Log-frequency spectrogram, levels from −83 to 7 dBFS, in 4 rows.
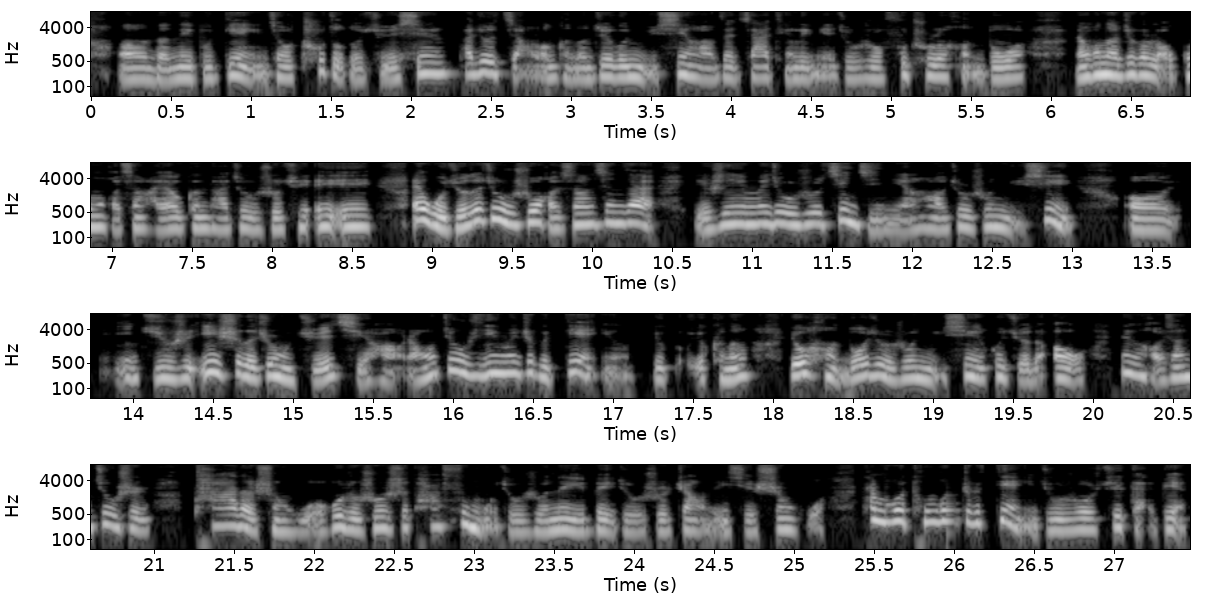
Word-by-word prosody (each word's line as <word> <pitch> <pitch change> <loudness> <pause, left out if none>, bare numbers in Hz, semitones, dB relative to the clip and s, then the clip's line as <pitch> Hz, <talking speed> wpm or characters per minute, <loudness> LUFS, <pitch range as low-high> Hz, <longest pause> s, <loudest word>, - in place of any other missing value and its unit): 呃， 160 +1 +2
的 155 -1 -1
那 170 +3 +1
部 170 0 -5
电 195 +3 0
影 170 - -3
叫 180 -2 -2
《出 265 - -4
走 190 -8 -2
的 155 - -6
决 155 0 -5
心》， 230 +6 +1
它 210 - 0
就 240 +1 +2
讲 225 - -6
了 - - -2
可 175 -2 -8
能 160 - -3
这 190 +2 0
个 180 - +3
女 180 -1 0
性 220 -3 0
哈， 160 -3 -3
在 175 0 -4
家 175 +1 -4
庭 160 -1 -7
里 165 - -2
面 185 - -6
就 165 -3 -9
是 170 - -9
说 165 -1 -2
付 210 +5 -5
出 200 - -5
了 190 -1 +2
很 - - -6
多， 170 +2 0 0.3
然 175 - +3
后 210 - +6
呢， 215 -2 +7
这 215 - +2
个 210 - +4
老 185 - +1
公 200 0 0
好 160 - -7
像 180 +3 -3
还 165 -2 -4
要 180 +1 +2
跟 180 0 -1
她 165 -2 -4
就 175 -1 -4
是 170 - -13
说 170 - -1
去 190 +2 -5
AA。 200 +1 +1 0.2
哎， 305 - +9
我 195 -11 +8
觉 185 +3 +3
得 290 +7 +5
就 295 -6 +6
是 225 - -2
说 265 - +6
好 175 -9 0
像 230 +5 +2
现 250 +1 0
在 255 -1 +6 0.2
也 165 - -3
是 210 +7 0
因 235 0 +3
为 240 - +2
就 240 -1 +3
是 220 - 0
说 240 - +1
近 255 +4 +2
几 150 -10 -5
年 150 +3 -7
哈， 170 -2 -2
就 190 +2 -2
是 - - -10
说 200 - -2
女 180 -3 -1
性， 285 - 0 0.3
呃， 165 -2 +2 0.2
意 195 - -6
就 190 0 -1
是 185 0 +1
意 280 +8 +4
识 250 -1 +1
的 195 - +5
这 205 - 0
种 190 -6 +4
崛 165 +4 0
起 225 - -4
哈。 - - -4
然 - - -2
后 245 - +3
就 295 +1 +3
是 230 - -1
因 265 +3 +5
为 265 0 +4
这 275 +2 -1
个 200 - +1
电 285 +9 0
影 235 - -11
有 180 - -2 0.2
有 185 - -2
可 200 -1 -6
能 180 +5 +3 0.2
有 235 +2 +8
很 210 -7 -1
多 205 +4 +3
就 230 - +2
是 180 - 0
说 190 +2 -1
女 185 -1 0
性 205 -1 0
会 205 +3 -2
觉 165 -4 -4
得， 160 - -4
哦， 180 -3 +3 0.2
那 275 - +2
个 240 - +2
好 220 - -1
像 200 +1 +2
就 245 +1 -1
是 195 -5 -3 0.3
她 240 0 -3
的 220 -5 +4
生 175 -2 -4
活， - - -5
或 225 +1 +2
者 185 -3 0
说 205 +4 -1
是 210 +1 -5
她 230 +2 -7
父 250 +4 0
母 210 - +3
就 165 -8 -8
是 - - -11
说 165 -1 -4
那 185 +1 +2
一 170 - 0
辈 175 -1 -2
就 160 0 -9
是 - - -16
说 170 - -5
这 190 +3 -4
样 175 - -7
的 - - -10
一 - - -4
些 160 0 -9
生 190 +3 -3
活。 - - -11 0.2
她 350 - +3
们 310 -2 +5
会 325 - +7
通 305 0 -2
过 320 - +3
这 315 -2 -4
个 285 - +1
电 275 - 0
影 - - -7
就 180 -1 -2
是 175 - -2
说 190 0 0
去 220 +4 -3
改 - - -8
变， 190 -1 -2
你 - - -37
195 Hz, 370 characters per minute, -24 LUFS, 175-230 Hz, 0.3 s, 哎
